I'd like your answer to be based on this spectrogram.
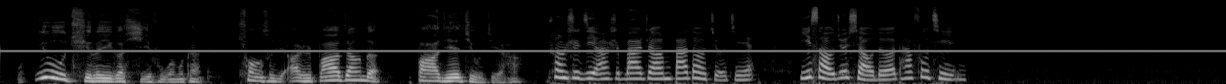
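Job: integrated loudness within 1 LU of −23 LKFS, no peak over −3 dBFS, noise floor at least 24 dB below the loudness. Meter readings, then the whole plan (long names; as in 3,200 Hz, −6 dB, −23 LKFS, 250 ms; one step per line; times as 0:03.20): interfering tone 1,800 Hz; level of the tone −34 dBFS; integrated loudness −28.0 LKFS; sample peak −10.5 dBFS; target loudness −23.0 LKFS
→ notch filter 1,800 Hz, Q 30
level +5 dB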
